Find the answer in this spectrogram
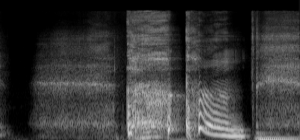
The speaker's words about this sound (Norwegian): Der måtte jeg slippe løs en host.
